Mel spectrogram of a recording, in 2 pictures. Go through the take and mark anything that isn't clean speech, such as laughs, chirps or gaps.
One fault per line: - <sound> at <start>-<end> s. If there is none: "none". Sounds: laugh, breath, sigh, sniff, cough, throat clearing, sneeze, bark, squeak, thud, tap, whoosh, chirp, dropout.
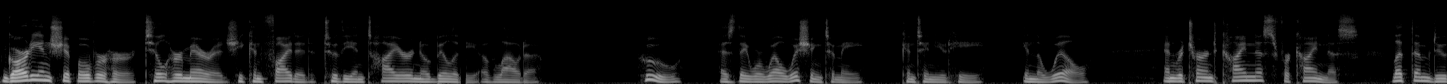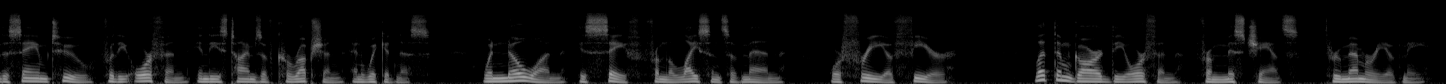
- dropout at 4.6-4.7 s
